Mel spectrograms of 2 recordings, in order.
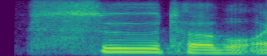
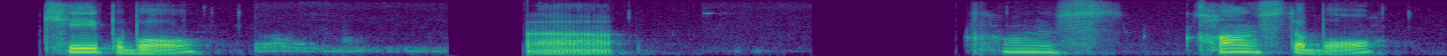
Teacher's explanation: three syllable words that carry the stress on the first syllable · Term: first syllable stress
